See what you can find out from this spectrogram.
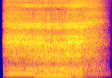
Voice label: Rune Emote Negative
